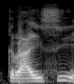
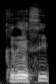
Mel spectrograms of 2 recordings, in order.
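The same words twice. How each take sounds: First: क्राइसी with "eye" in the first syllable; spelling pronunciation. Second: क्रेसी with a long "ay" in the first syllable; CRAY-see pronunciation. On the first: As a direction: say क्राइसी as "cry-see", as spelt. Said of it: "लेकिन यहाँ पर क्राइसी है". (क्राइसी, "ए" की जगह "आइ") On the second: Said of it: "उसमें क्रेसी पढ़ते हैं". (क्रेसी, पहले हिस्से में "ए" की आवाज़) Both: Shown as a demonstration.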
